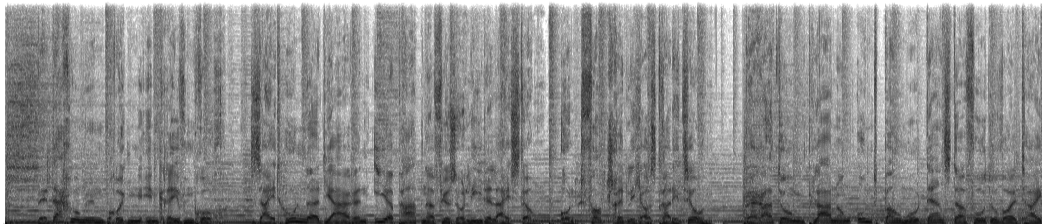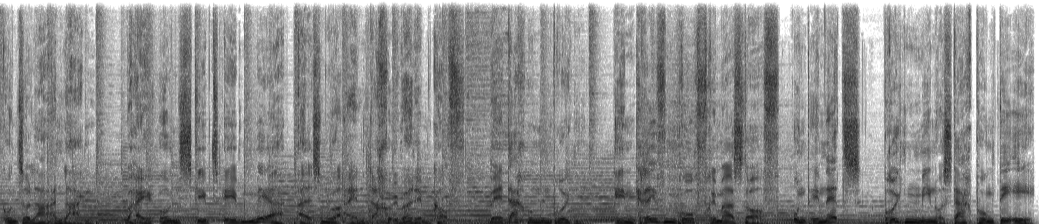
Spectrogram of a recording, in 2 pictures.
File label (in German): Radiospot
